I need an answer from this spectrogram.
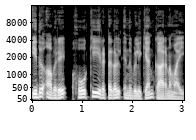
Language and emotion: Malayalam, neutral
